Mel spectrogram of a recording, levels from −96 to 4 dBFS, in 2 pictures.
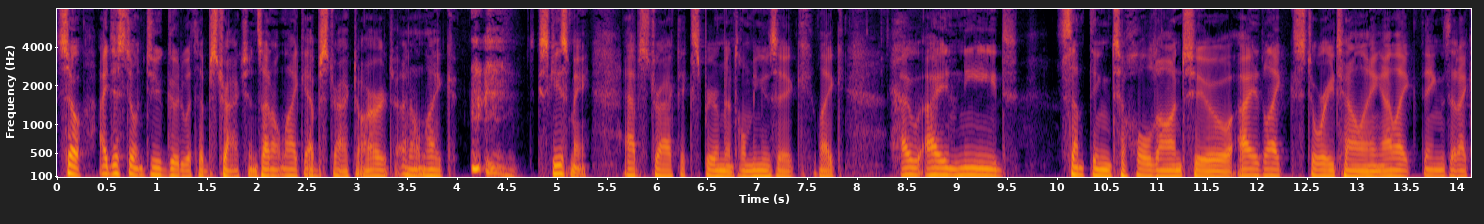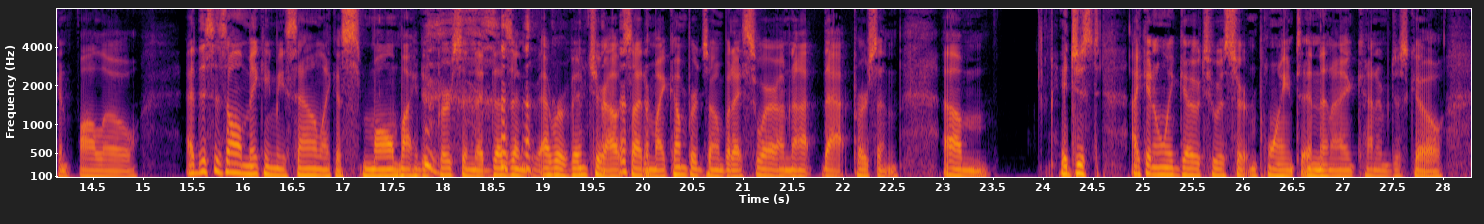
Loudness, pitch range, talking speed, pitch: -23 LUFS, 100-120 Hz, 180 wpm, 110 Hz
